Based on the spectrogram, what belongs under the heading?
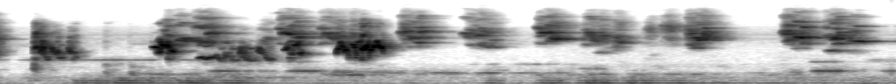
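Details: Pet budgie in a happy mood, singing bright, high chattering warbles and squeaky chirps in bursts separated by brief silences, above a soft low hum.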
